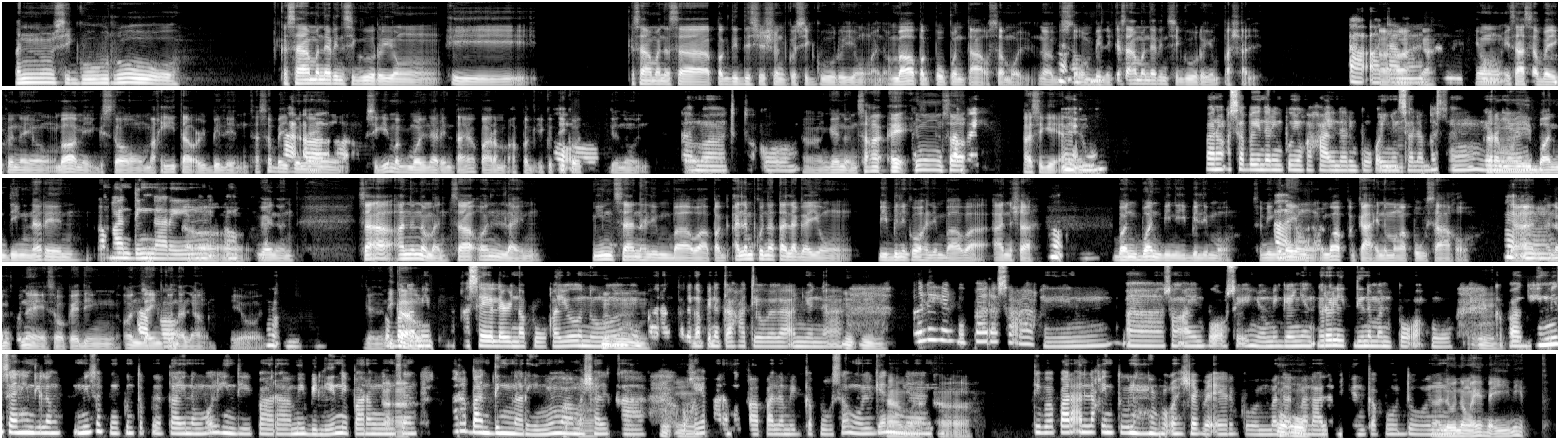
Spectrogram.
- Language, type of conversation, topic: Filipino, unstructured, Mas nasisiyahan ka ba sa pamimili sa internet o sa pamilihan?
- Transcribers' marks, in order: static; drawn out: "siguro"; other background noise; distorted speech; tapping; laughing while speaking: "nun"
